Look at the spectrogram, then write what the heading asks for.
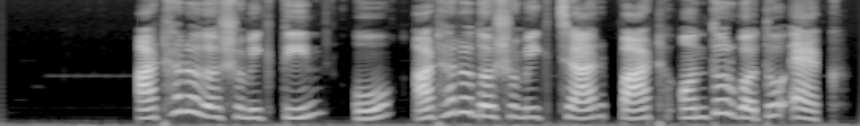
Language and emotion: Bengali, neutral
